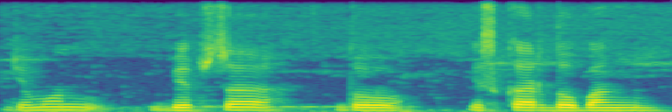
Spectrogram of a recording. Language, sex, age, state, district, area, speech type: Santali, female, 45-60, West Bengal, Paschim Bardhaman, rural, spontaneous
